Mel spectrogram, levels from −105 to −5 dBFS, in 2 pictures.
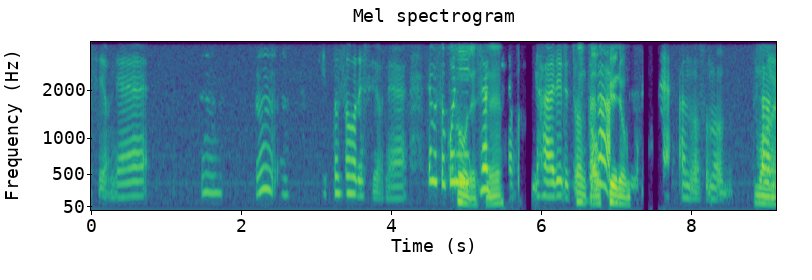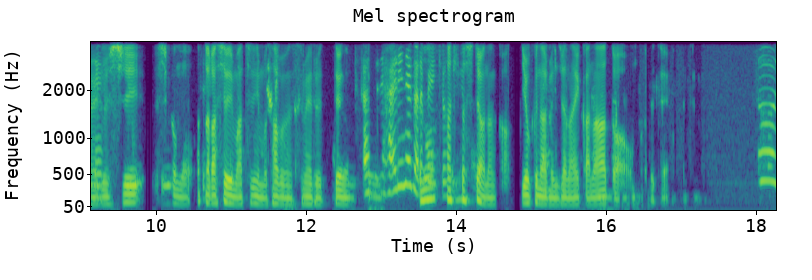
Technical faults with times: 5.32-7.74 speech suppressed in double talk
7.32-7.39 echo leak
9.33-16.43 speech suppressed in double talk
9.76-10.21 echo leak
11.95-17.27 echo leak

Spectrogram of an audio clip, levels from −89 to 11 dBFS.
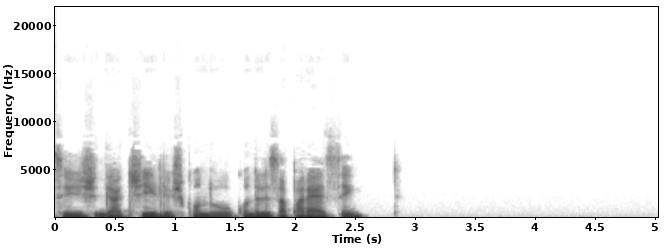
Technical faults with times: none

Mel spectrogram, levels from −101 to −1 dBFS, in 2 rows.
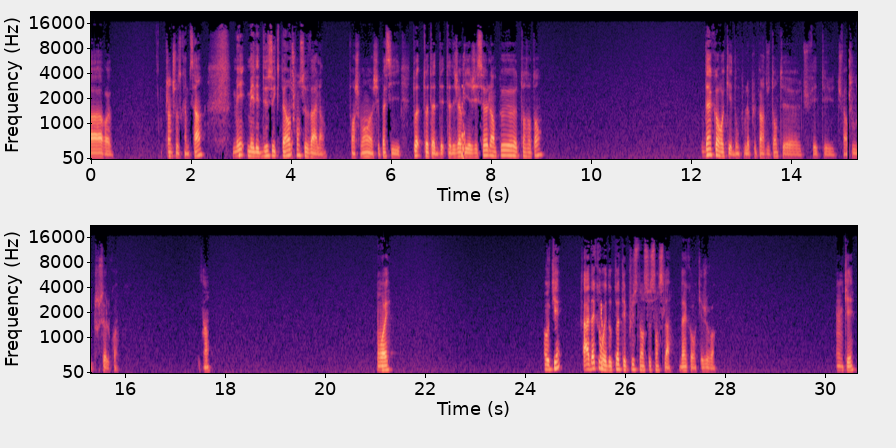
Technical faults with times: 3.96-4.07 damaged data in a compressed stream
7.38-7.49 damaged data in a compressed stream
15.09-15.18 damaged data in a compressed stream
25.52-25.55 damaged data in a compressed stream

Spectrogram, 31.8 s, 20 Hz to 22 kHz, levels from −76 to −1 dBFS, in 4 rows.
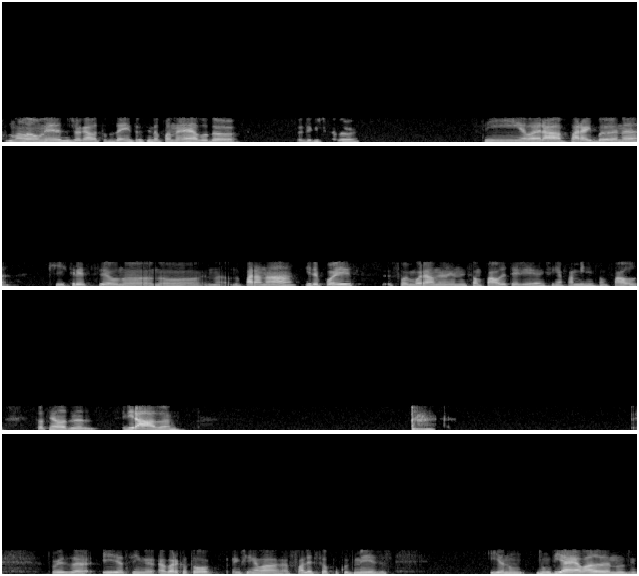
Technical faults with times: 0.00-31.76 iLBC codec
0.50-0.53 lost iLBC frames
9.69-9.94 processor overload crackle
17.32-17.39 lost iLBC frames
25.34-25.39 lost iLBC frames

